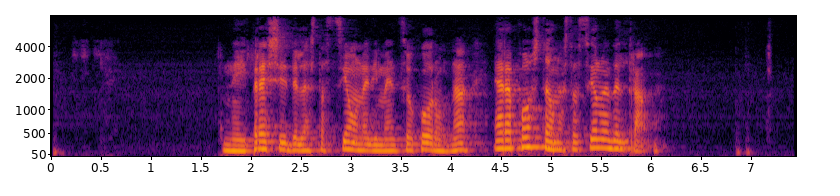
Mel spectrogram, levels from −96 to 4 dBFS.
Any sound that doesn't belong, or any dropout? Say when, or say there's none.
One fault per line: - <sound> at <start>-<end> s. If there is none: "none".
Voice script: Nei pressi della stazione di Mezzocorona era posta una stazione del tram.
none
